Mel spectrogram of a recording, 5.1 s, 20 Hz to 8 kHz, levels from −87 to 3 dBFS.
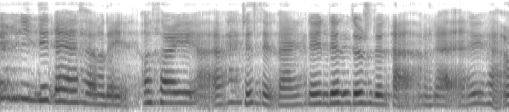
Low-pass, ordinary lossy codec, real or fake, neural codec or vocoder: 7.2 kHz; none; fake; autoencoder, 22.05 kHz, a latent of 192 numbers a frame, VITS, trained on one speaker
